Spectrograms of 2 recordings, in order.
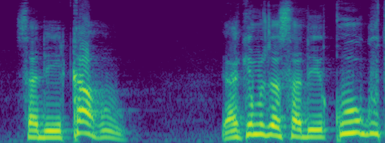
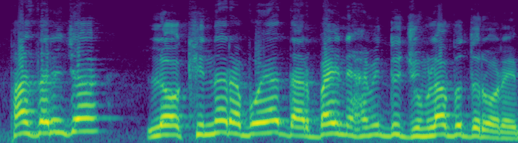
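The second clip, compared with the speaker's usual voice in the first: ordinary talk, nothing marked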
